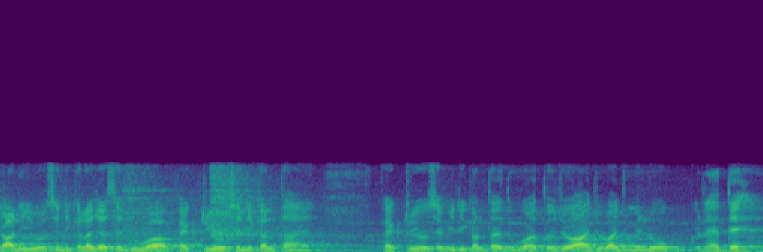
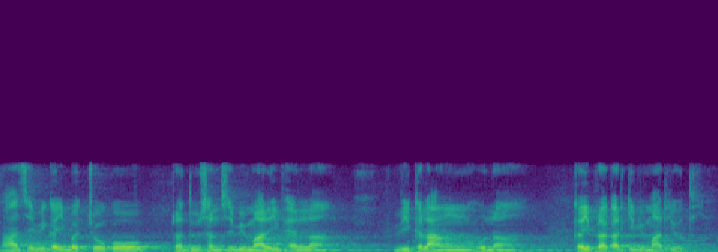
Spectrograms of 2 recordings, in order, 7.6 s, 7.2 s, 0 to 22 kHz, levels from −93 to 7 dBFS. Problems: background sounds at intervals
